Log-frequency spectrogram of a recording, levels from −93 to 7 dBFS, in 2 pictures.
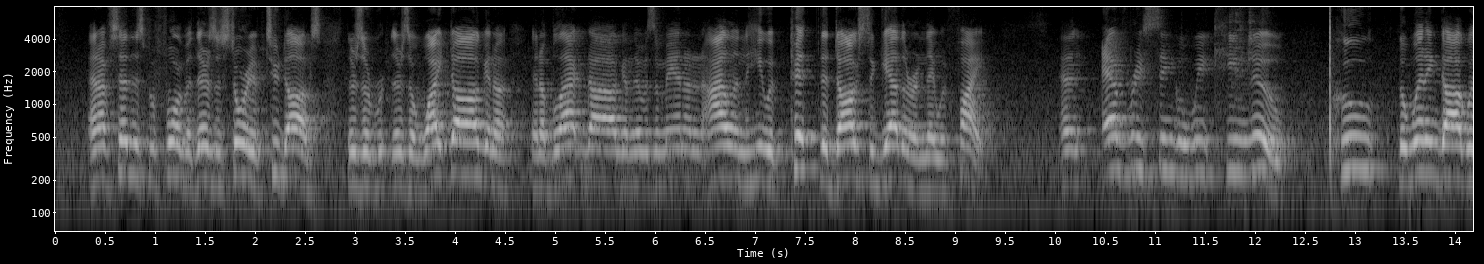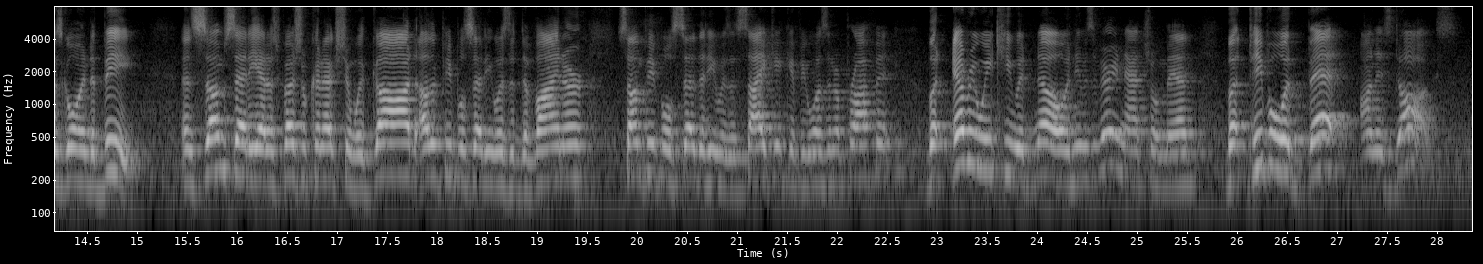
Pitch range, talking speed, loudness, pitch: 185-220 Hz, 225 wpm, -31 LUFS, 205 Hz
